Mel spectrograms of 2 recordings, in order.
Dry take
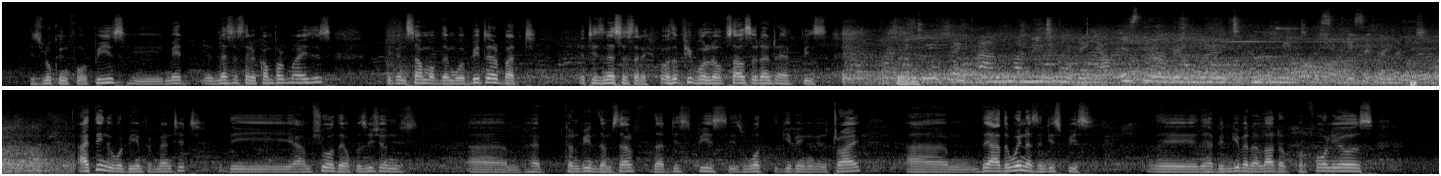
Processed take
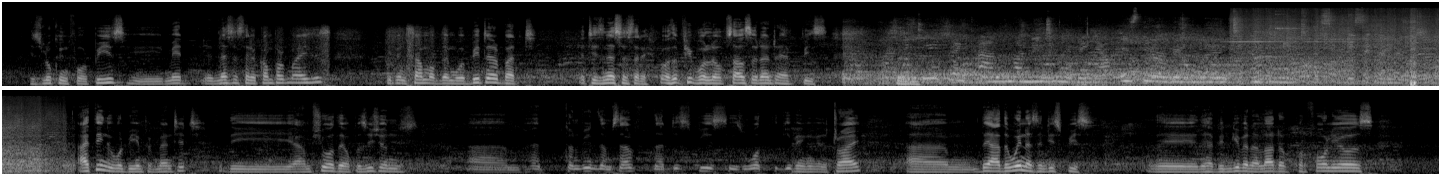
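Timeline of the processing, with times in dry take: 0:02.47–0:04.48: variable-slope delta modulation 32 kbit/s
0:12.27–0:15.00: spectral envelope flattened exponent 0.6
0:18.86–0:22.27: phaser with its sweep stopped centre 500 Hz, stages 6

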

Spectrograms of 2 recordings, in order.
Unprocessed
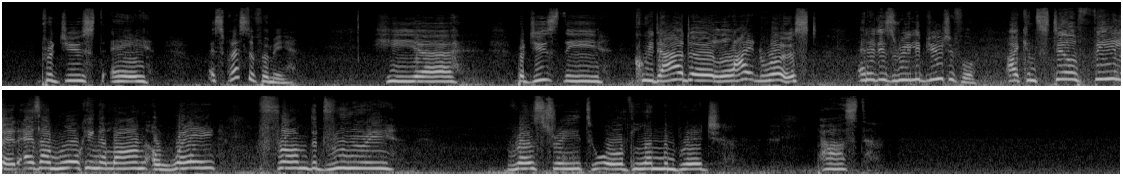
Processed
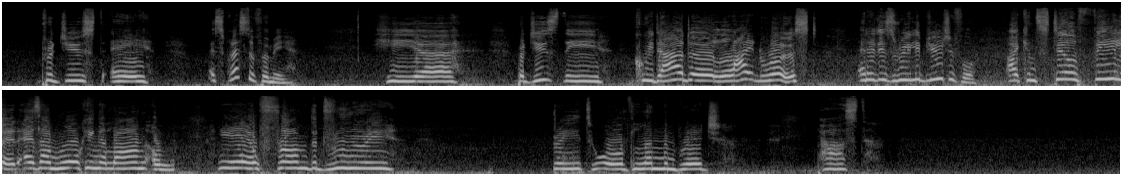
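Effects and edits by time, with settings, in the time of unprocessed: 0:12.91–0:13.76: reverse
0:16.10–0:16.71: fill with room tone

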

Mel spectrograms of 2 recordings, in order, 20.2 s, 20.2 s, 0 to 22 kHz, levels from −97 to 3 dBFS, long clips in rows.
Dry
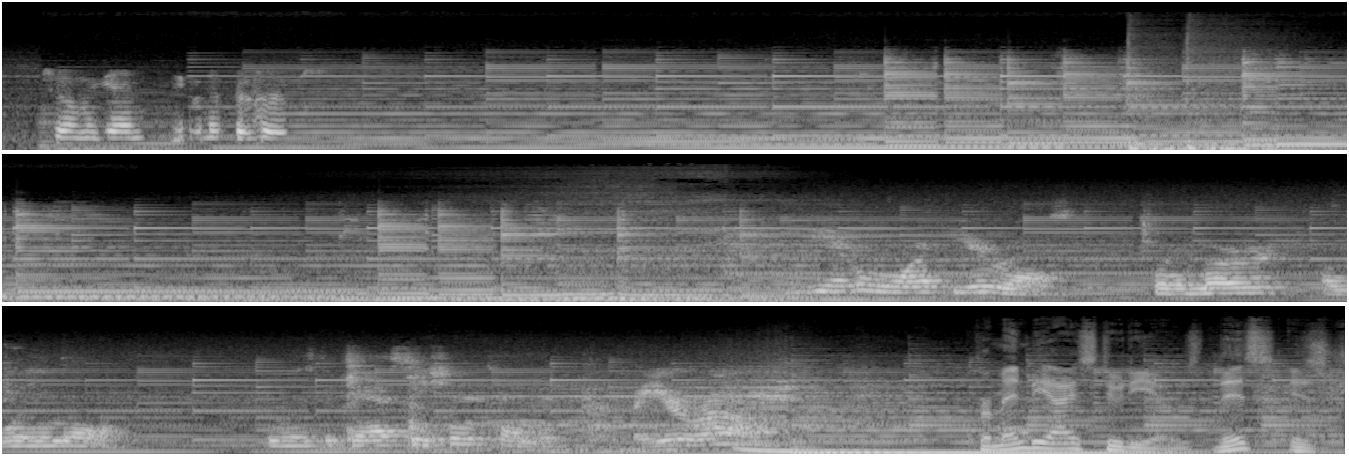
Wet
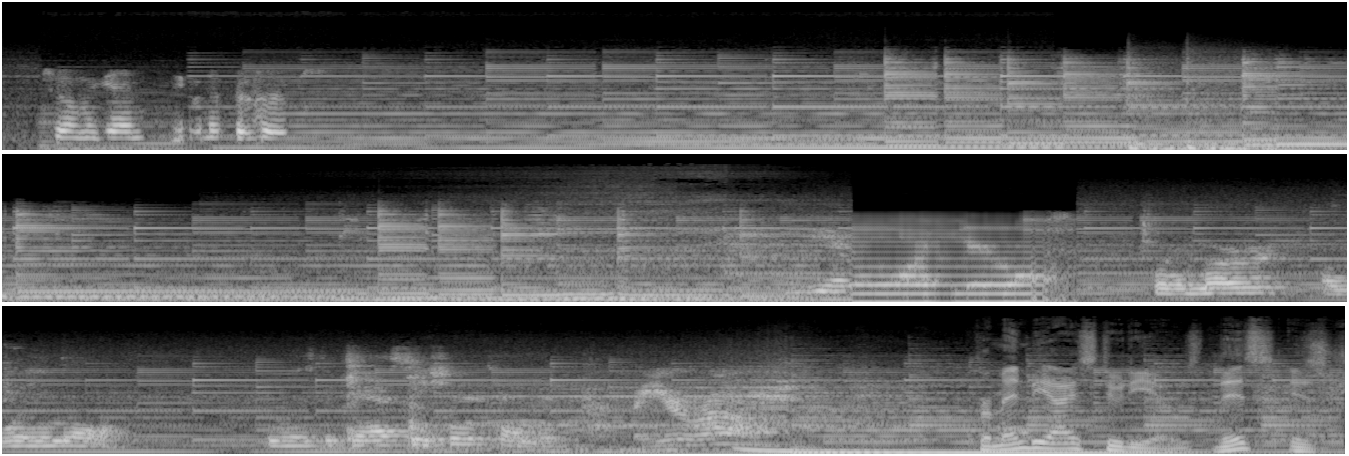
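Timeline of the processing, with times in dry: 0:05.26–0:07.71: low-pass filter 4,600 Hz 24 dB per octave
0:10.97–0:12.10: one-pitch LPC vocoder at 8 kHz 240 Hz
0:16.33–0:17.56: parametric band 360 Hz −11 dB

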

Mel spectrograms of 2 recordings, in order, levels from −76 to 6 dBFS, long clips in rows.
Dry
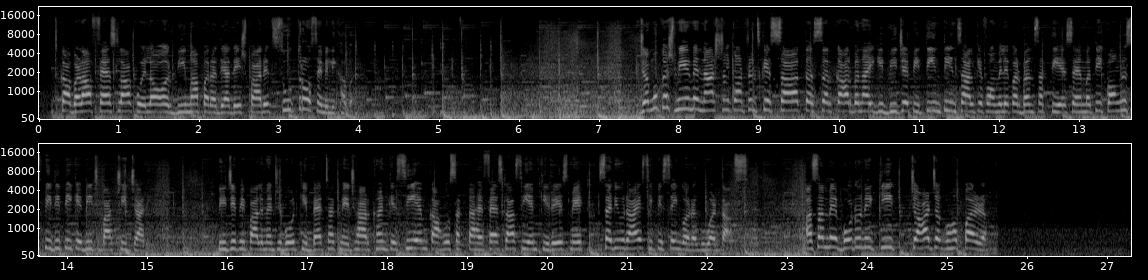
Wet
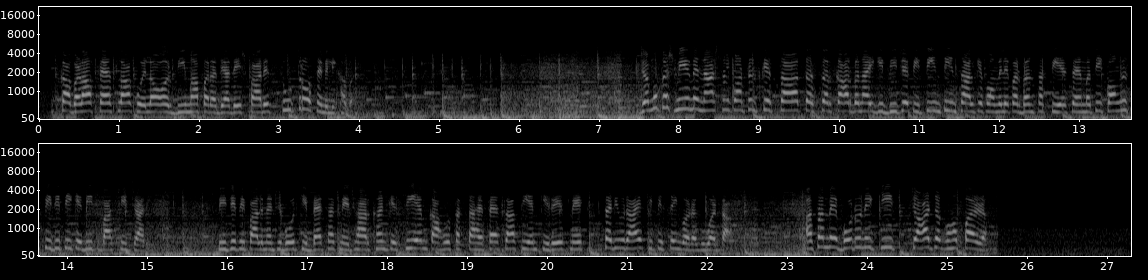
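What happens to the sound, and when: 0:19.06–0:21.81: low-pass filter 3,100 Hz
whole clip: low-pass filter 2,900 Hz 24 dB per octave; level −5.5 dB

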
